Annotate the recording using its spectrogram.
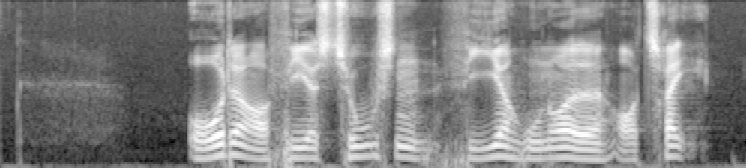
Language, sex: Danish, male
